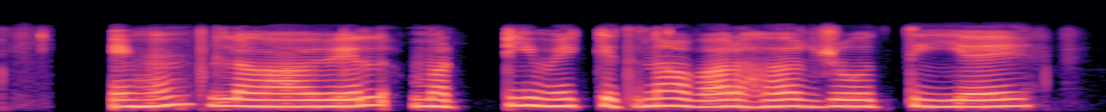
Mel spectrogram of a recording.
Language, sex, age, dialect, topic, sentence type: Magahi, female, 18-24, Central/Standard, agriculture, question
